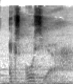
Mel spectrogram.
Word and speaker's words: exousia: The Greek word here in verse 19 for the power of the horses is exousia.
